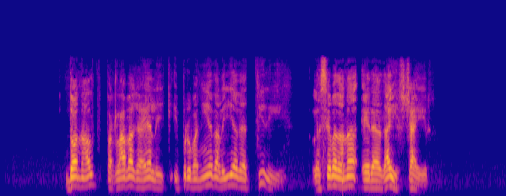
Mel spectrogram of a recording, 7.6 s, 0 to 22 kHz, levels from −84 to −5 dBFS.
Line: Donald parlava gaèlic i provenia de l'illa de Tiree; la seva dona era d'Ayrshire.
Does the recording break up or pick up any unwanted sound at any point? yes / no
no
